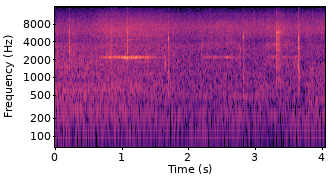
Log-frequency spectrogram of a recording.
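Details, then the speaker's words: Sixthreezero Easy Transit electric trike ridden in very cold, windy weather; short high-pitched squeals come and go over quiet rolling noise each time the front disc brake is applied, the front being noisiest; brakes soft and needing adjustment. "this front brake is the noisiest and the back ones aren't so"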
